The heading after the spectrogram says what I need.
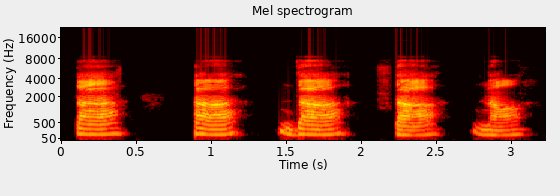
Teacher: in Nepali, ta, ta, da, da, you put the tip of the tongue in between the teeth.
